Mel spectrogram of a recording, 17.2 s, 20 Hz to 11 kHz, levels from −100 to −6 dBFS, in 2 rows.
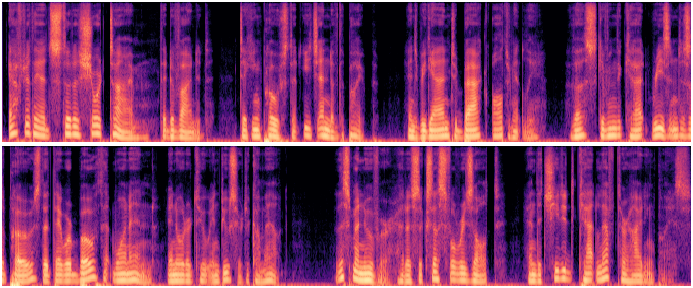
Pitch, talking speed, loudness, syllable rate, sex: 110 Hz, 200 wpm, -21 LUFS, 5.7 syllables/s, male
